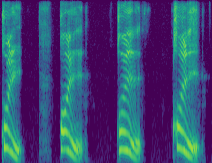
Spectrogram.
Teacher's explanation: قل قل یا ایھا الکافرون، قل موٹا پڑھیں گے، قوف کو موٹا پڑھیں گے، کاف نہیں پڑھیں گے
